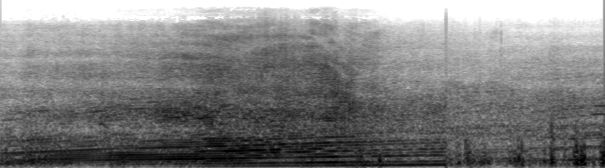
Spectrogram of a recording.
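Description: Racing car engines roar during the second race at the Melbourne hairpin, a loud, sustained drone of steady harmonic tones that turns into rougher, pulsing engine bursts in the final seconds.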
